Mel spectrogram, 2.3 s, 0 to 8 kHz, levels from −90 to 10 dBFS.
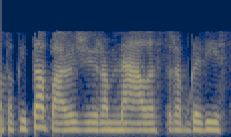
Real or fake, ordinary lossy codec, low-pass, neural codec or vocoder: real; AAC, 16 kbps; 7.2 kHz; none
